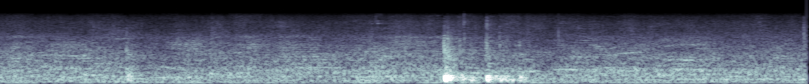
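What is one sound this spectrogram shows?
A plastic chair scrapes and knocks on a stone floor close by.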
